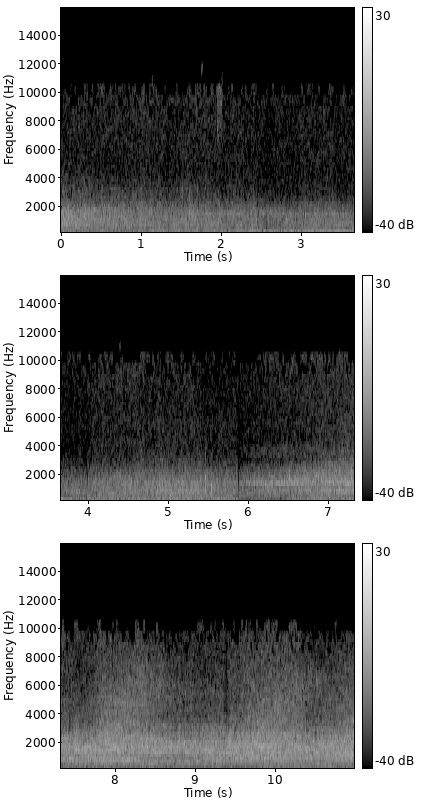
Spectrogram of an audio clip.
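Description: Steady road traffic from cars driving past, with an abrupt change in the sound about six seconds in, where the scene cuts to a highway.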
